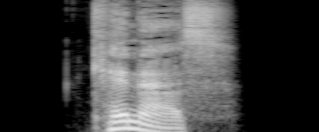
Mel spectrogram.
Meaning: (noun) genitive singular of Kenner
- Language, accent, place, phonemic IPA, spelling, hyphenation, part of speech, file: German, Germany, Berlin, /ˈkɛnɐs/, Kenners, Ken‧ners, noun / proper noun, De-Kenners.ogg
